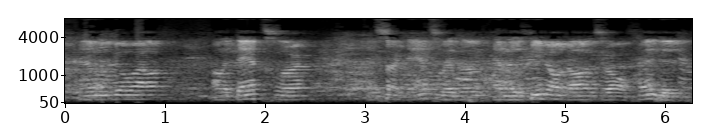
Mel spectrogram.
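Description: Loud background noise and audible room echo fill the clip. A man talks at a fairly slow pace. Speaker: stand-up comedian. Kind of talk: stand-up comedy set with crude, offensive jokes. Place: bar.

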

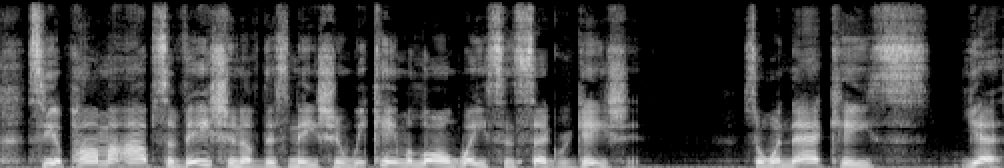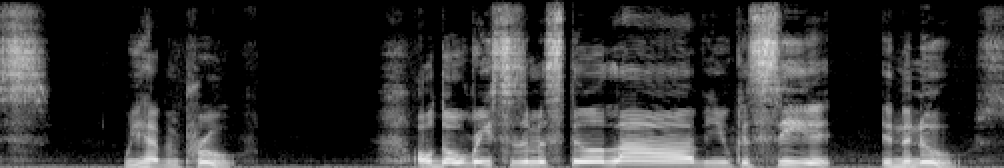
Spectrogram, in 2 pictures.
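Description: A passionate tone at a moderate pace on a very clean recording with a silent background. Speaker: spoken word poet. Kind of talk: spoken word poem, rhymed and rhythmic tribute. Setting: outdoors at a memorial statue. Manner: rhythmic, emphatic, declamatory delivery with rhymes; earnest, passionate, measured.

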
